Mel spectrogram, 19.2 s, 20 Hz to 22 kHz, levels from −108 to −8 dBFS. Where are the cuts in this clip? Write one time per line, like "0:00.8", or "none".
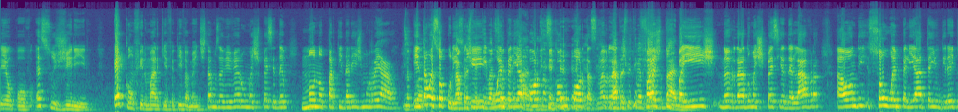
none

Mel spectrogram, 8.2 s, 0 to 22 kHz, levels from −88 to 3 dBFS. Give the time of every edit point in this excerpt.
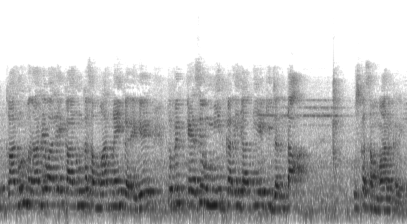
none

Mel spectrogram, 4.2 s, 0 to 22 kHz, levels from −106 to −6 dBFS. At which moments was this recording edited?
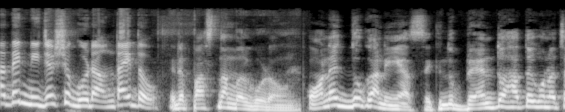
0:02.2

